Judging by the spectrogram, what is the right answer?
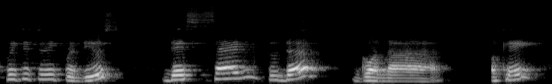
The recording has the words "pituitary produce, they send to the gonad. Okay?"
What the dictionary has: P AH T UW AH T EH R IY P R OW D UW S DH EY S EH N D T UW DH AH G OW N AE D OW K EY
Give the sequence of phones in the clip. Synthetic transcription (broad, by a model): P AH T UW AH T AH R IY P R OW D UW S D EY S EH N T UW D AH G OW N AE OW K EY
